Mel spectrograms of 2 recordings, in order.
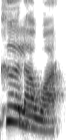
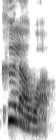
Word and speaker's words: kelawar: Formal pronunciation, kelawar, kelawar. Informal pronunciation, kelawar. R is hardly audible.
